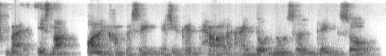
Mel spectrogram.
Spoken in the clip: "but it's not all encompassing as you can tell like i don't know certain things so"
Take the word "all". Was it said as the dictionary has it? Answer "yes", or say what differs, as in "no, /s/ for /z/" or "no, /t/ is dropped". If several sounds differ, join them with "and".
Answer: no, /n/ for /l/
